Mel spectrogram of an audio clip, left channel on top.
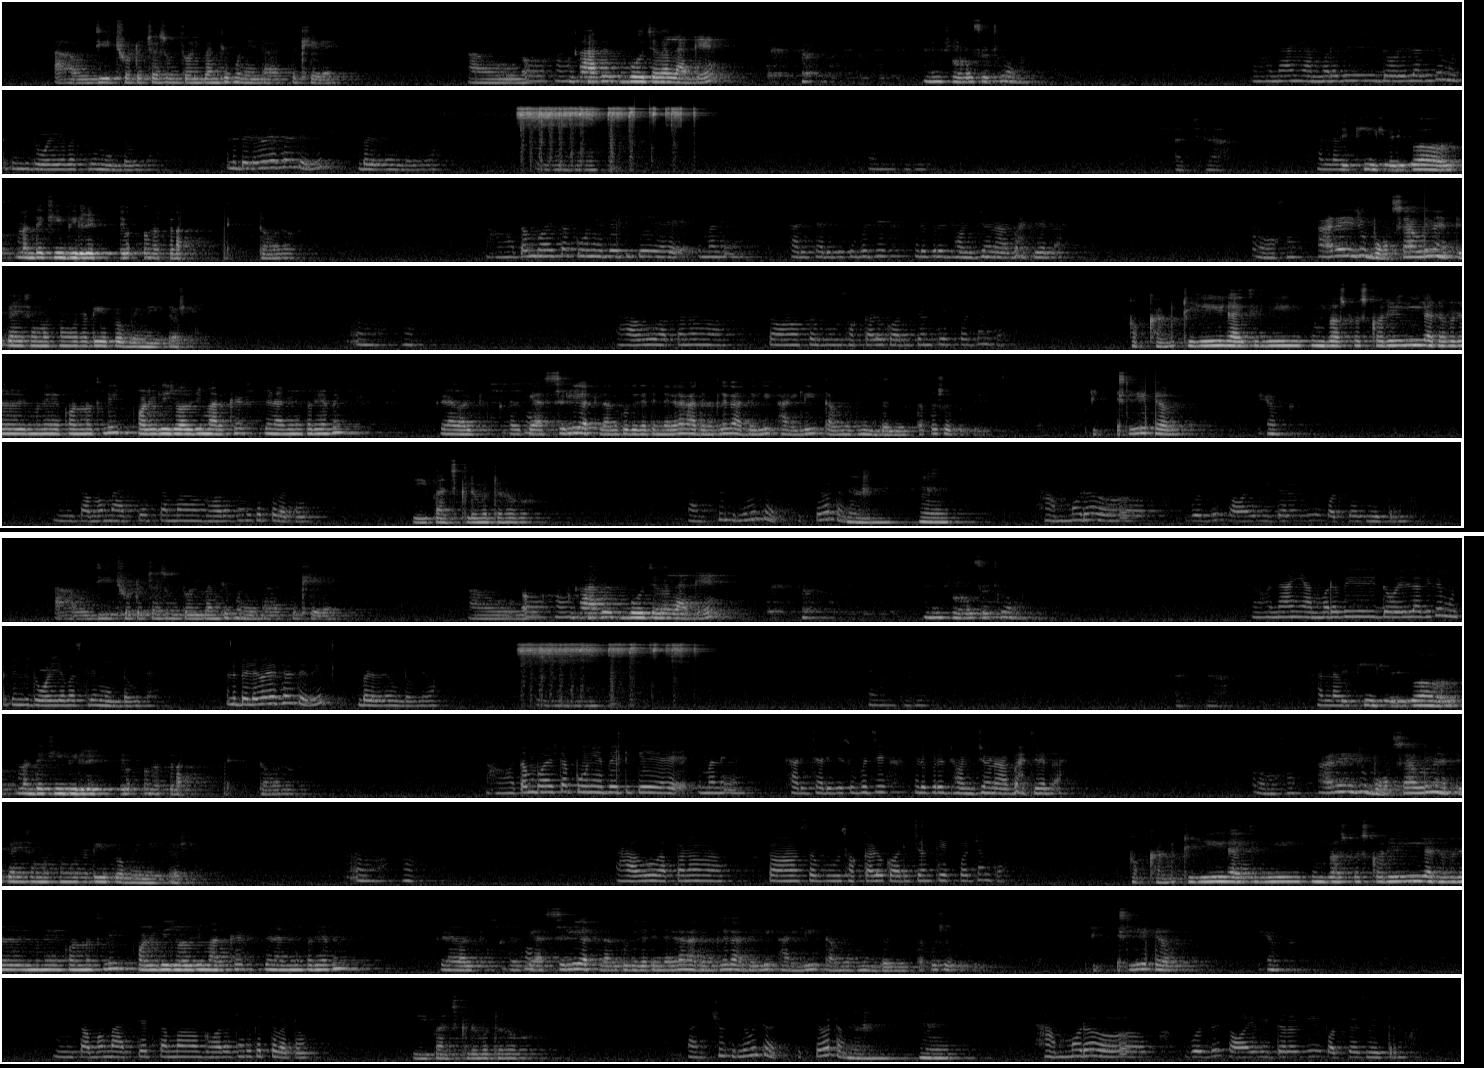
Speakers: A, on the left (about 70°); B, on the right (about 50°).
A: ଆଉ ଯିଏ ଛୋଟ ଛୁଆ ସବୁ ଦୋଳି ବାନ୍ଧିଥିବେ ପୁଣି ତା ସହ ଖେଳେ। ଆଉ
B: ଓହୋ
A: ଗାଁ ରେ ଭୋଜି ବା ଲାଗେ ମୁଁ ଖେଳେ ସେଠୀ
B: ଓହୋ
A: ଆଉ
B: ହ ନାଇଁ ଆମର ବି ଦୋଳି ଲାଗିଛି ମୁଁ ତ କିନ୍ତୁ ଦୋଳିରେ ବସ ମୁଣ୍ଡ ବୁଲାଏ ମାନେ ବେଳେ ବେଳେ ଖେଳଦେବି ବେଳେ ବେଳେ ମୁଣ୍ଡ ବୁଲେଇବ।
A: <inaudible>
B: ଏମିତିରେ
A: ଆଛା
B: ହ୍ୟାଲୋ
A: ଦେଖି କି ଖେଳିବୁ ମାନେ ଦେଖିକି ଧିରେ ଧିରେ <unintelligible>
B: ହଁ ତମ ଭଏସ ଟା ପୁଣି ଏବେ ଟିକେ ମାନେ ଛାଡି ଛାଡିକି ଶୁଭୁଛି ଗୋଟେ ପୁରା ଝଞଝଣା ଆବାଜ ହେଲା।
A: ଓହୋ ଆରେ ଏଇ ଯୋଉ ବର୍ଷା ହୁଏ ନା ସେଥିପାଇଁ ସମସ୍ତଙ୍କର ଟିକେ ପ୍ରୋବ୍ଲେମ୍ ହେଇଯାଉଛି।
B: ଓ ହୋ। ଆଉ ଆପଣ କଣ ସବୁ ସକାଳୁ କରିଛନ୍ତି ଏପର୍ଯ୍ୟନ୍ତ?
A: କ କାଲି ଉଠିକି ଯାଇଥିଲି। ବସ୍ କରିକି ଗାଧୁଆ ପାଧୁଆ ମାନେ କରିନଥିଲି ପଳେଇଲି ଜଲଦି ମାର୍କେଟ କିଣାକିଣି କରିବା ପାଇଁ। କିଣା କରିକି ଖାଇକି
B: ଓହୋ
A: ଆସିଲି। ଲାଡୁକୁଦଲା ଗାଧେଇନଥିଲେ ଗାଧେଇକି ଖାଇଲି ତା ମ ନିଦ ଜୋ ତା ସ କରିଥିଲି। <unintelligible> ଚାଲ <unintelligible>
B: ହୁଁ ସମାନ। ଏଇଠୁ ତମ ଘର ଠାରୁ କେତେ ବାଟ?
A: ଏଇ ପାଞ୍ଚ କିଲୋମିଟର ହବ।
B: ପାଞ୍ଚ କିଲୋମିଟର? ଏତେ ବାଟ।
A: ହୁଁ ହୁଁ।
B: ଆମର ବୋଧେ ଶହେ ମିଟର କି ପଚାଶ ମିଟର।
